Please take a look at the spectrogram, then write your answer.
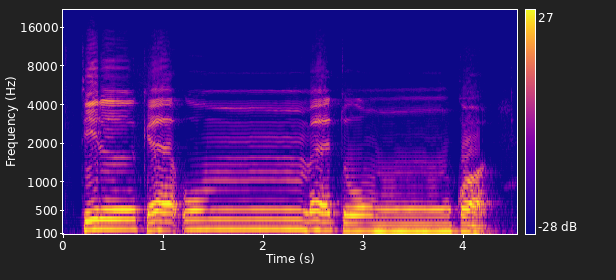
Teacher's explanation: Kemudian pada lafal tungqa ini ada bacaan ikhfa hakiki yang dimana suara tanwinnya disamarkan kepada huruf qaf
